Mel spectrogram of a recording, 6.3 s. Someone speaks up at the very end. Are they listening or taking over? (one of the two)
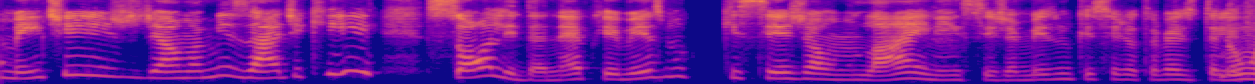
taking over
